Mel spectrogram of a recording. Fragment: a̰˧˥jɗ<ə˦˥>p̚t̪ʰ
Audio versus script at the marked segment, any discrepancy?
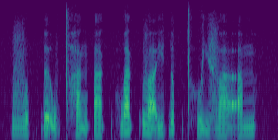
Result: no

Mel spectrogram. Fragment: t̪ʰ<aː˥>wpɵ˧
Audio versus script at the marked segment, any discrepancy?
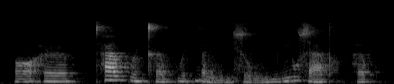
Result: no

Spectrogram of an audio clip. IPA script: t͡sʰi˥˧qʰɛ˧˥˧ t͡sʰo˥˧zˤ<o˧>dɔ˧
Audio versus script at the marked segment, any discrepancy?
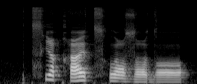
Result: no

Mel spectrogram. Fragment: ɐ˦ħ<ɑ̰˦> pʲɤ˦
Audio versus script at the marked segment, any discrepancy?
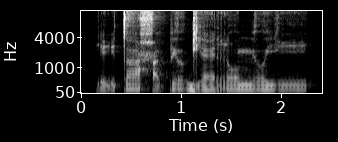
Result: yes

